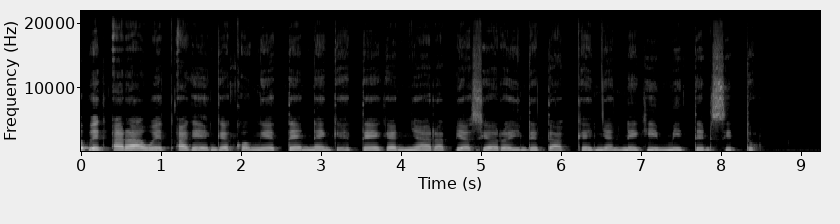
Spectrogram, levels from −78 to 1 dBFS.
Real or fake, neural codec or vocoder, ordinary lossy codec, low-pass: fake; vocoder, 44.1 kHz, 128 mel bands every 256 samples, BigVGAN v2; none; none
